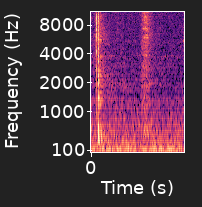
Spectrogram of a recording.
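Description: Scissors snipping paper pieces for a handmade shaker card, three quick, faint cuts spaced evenly in a quiet room.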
